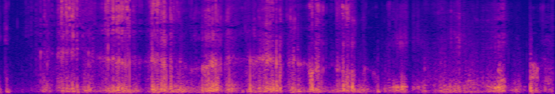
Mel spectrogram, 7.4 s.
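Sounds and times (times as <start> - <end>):
chewing crunchy potato chips: 0.4 - 7.4.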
